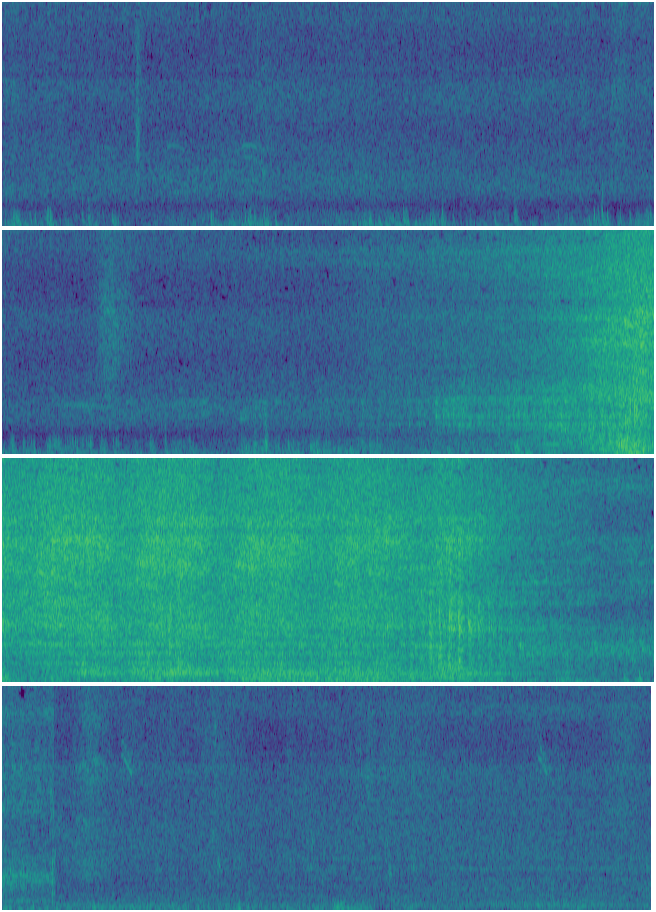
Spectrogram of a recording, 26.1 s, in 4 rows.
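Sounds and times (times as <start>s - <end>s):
train passing at speed: 9.6s - 21.5s, 23.7s - 26.0s.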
